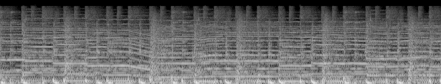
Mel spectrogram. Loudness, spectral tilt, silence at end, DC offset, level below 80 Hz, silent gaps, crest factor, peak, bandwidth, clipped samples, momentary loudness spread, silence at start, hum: -14 LUFS; -4.5 dB/octave; 0 s; under 0.1%; -20 dBFS; none; 14 dB; 0 dBFS; 16.5 kHz; under 0.1%; 1 LU; 0 s; none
